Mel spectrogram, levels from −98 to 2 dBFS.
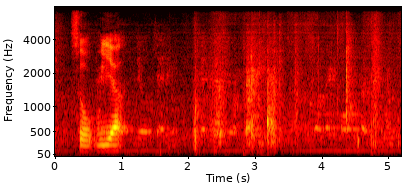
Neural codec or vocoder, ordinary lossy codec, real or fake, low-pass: codec, 44.1 kHz, 7.8 kbps, Pupu-Codec; none; fake; 7.2 kHz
